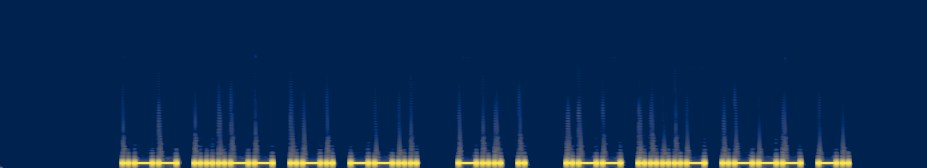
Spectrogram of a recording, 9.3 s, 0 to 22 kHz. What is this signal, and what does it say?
Morse code, heard as a keyed tone, about 20 wpm, 700 Hz. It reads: W3RZ DE W4JN
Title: USA Callsign DE Callsign - 4 Characters - 20wpm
